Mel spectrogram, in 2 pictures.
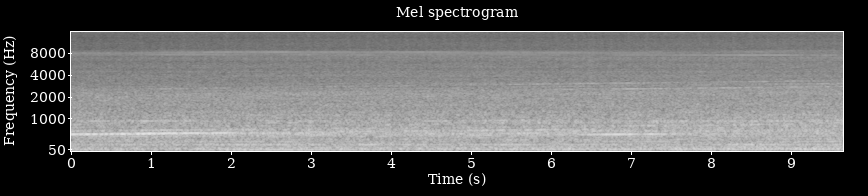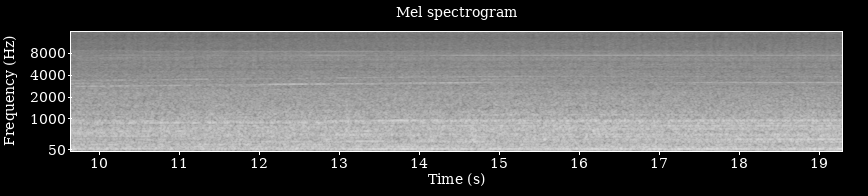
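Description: Commercial front-loading washing machine spinning its drum: a steady rushing hum with a faint motor whine that climbs slowly in pitch and grows a little louder as the spin builds.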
